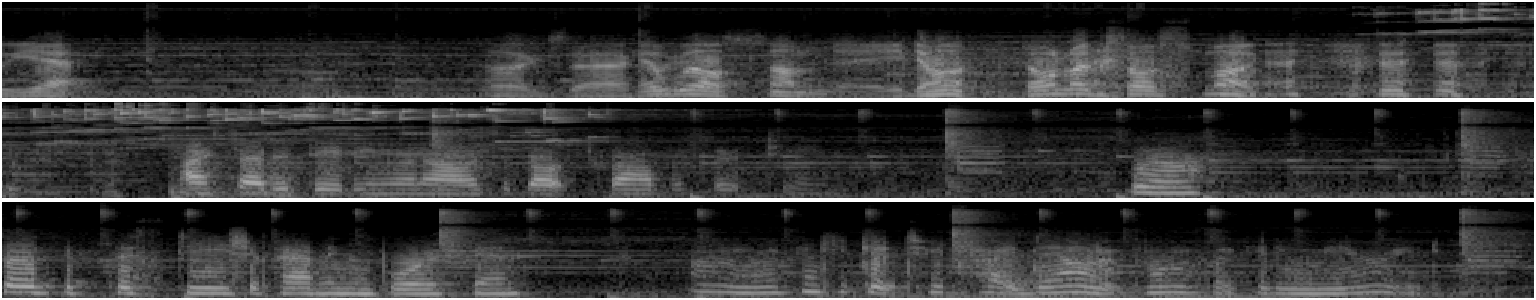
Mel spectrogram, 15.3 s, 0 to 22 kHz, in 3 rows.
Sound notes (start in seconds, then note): 5.1 chuckles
